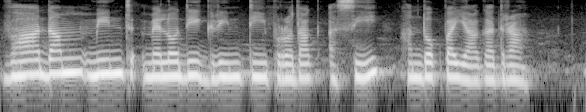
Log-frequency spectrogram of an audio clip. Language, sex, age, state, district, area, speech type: Manipuri, female, 30-45, Manipur, Senapati, urban, read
